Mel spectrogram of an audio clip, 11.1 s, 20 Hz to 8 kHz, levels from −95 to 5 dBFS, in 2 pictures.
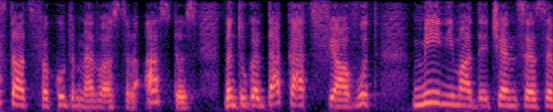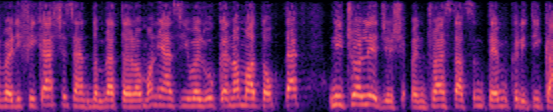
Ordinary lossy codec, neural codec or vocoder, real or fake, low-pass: none; codec, 16 kHz, 0.4 kbps, LongCat-Audio-Codec; fake; none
